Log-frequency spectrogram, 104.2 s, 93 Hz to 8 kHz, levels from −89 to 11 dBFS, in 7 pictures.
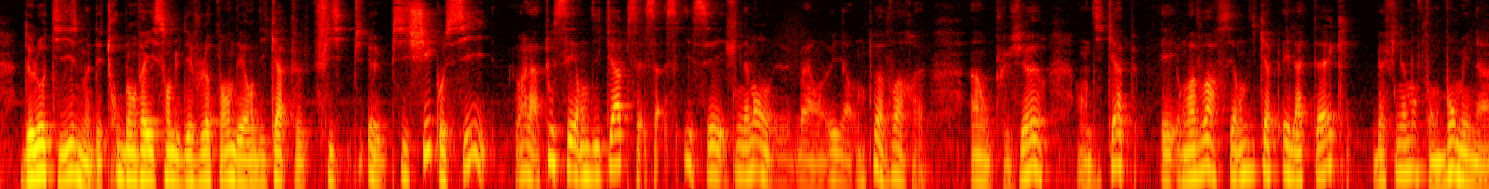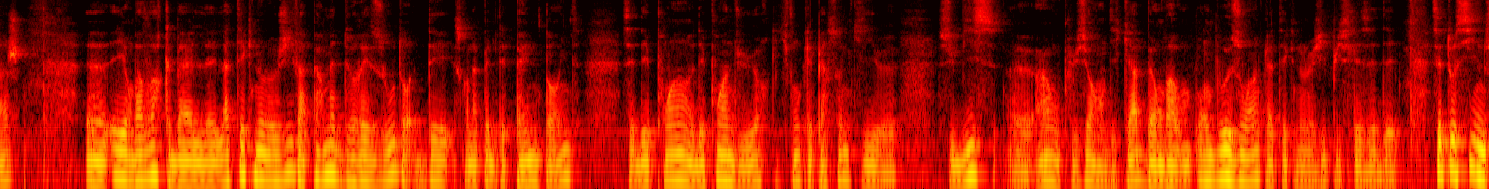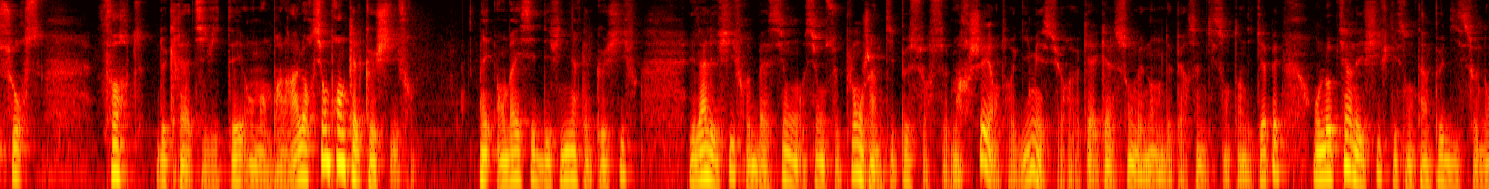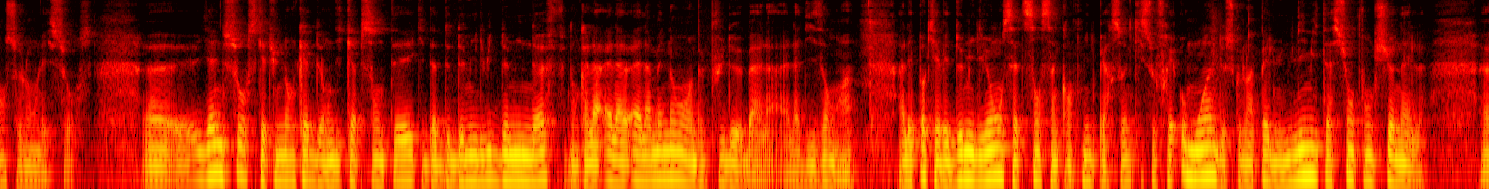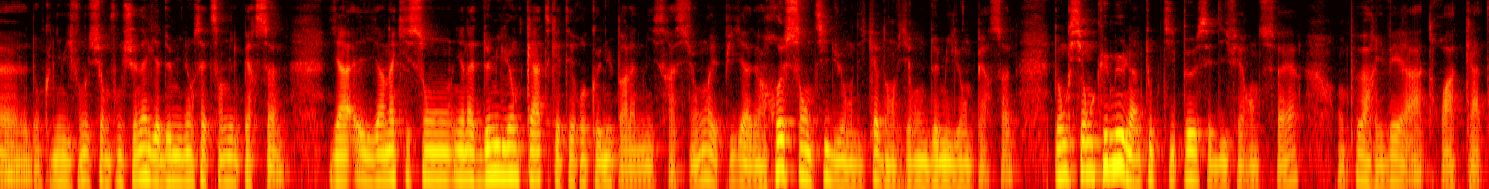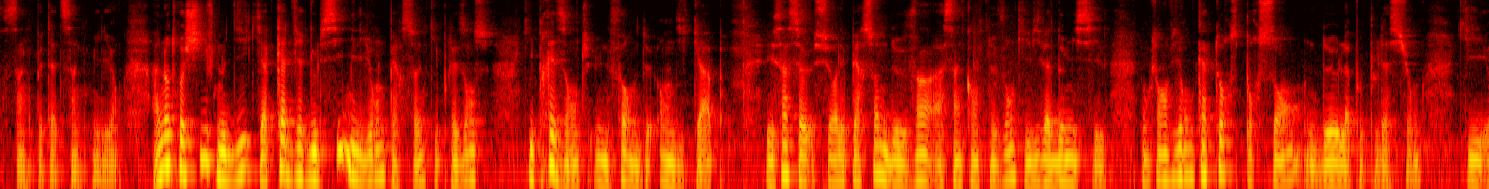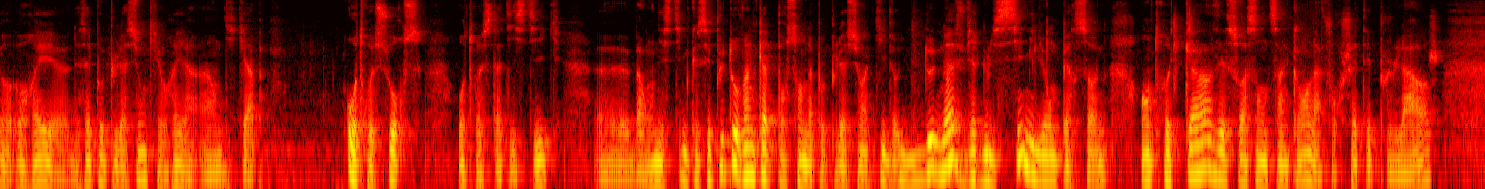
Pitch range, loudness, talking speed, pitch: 85-115 Hz, -28 LUFS, 210 wpm, 95 Hz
